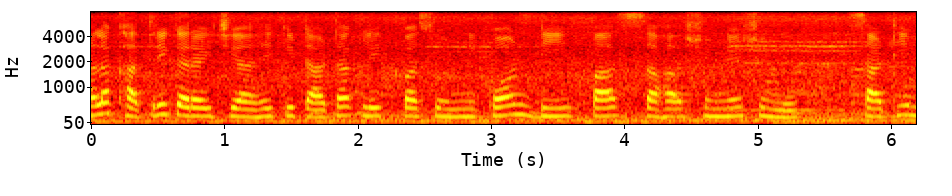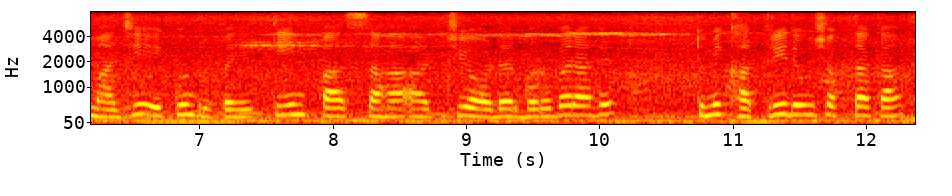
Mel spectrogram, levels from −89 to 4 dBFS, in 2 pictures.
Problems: constant background noise, background conversations at intervals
